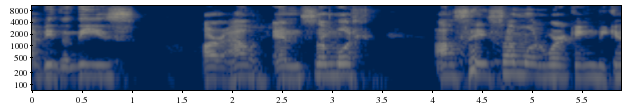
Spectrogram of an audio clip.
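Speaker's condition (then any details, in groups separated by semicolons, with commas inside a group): Cerebral palsy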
